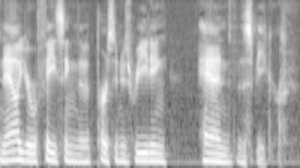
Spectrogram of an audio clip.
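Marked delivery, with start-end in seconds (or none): none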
